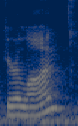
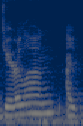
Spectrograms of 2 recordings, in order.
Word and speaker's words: Guerlain: they're big, makeup lovers like me, or skincare lovers, but there's a brand called Guerlain, and they're very, very bougie, and they have the Meteorites Primer Perfecting Pearls.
